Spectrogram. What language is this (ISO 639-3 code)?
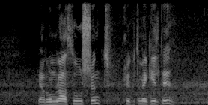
isl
